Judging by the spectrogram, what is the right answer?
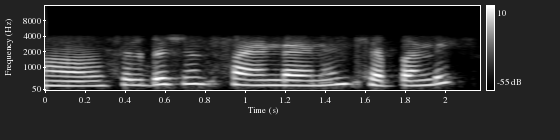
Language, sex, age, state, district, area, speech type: Telugu, female, 18-30, Andhra Pradesh, Srikakulam, urban, conversation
